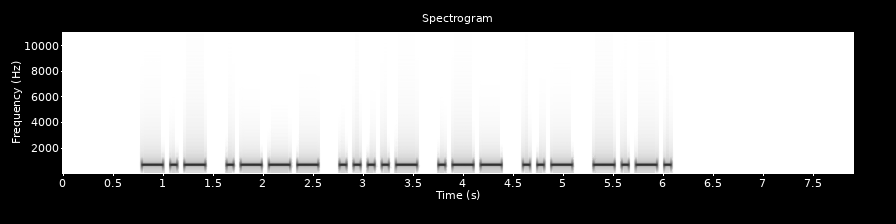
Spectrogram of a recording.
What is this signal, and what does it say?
Morse code, heard as a keyed tone, about 17 wpm, 700 Hz. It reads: KJ4WUC
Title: USA Call Signs - 6 Characters - 17wpm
